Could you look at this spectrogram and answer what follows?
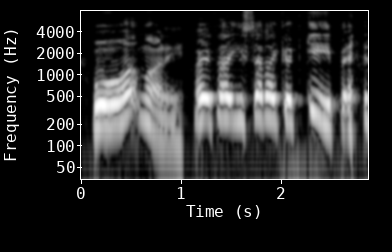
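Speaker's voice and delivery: high, loud put-on foreign accent; playing Zelensky in a silly accent. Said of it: "whatever the fucking accent is".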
